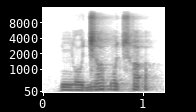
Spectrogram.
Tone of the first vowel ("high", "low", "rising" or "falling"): low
